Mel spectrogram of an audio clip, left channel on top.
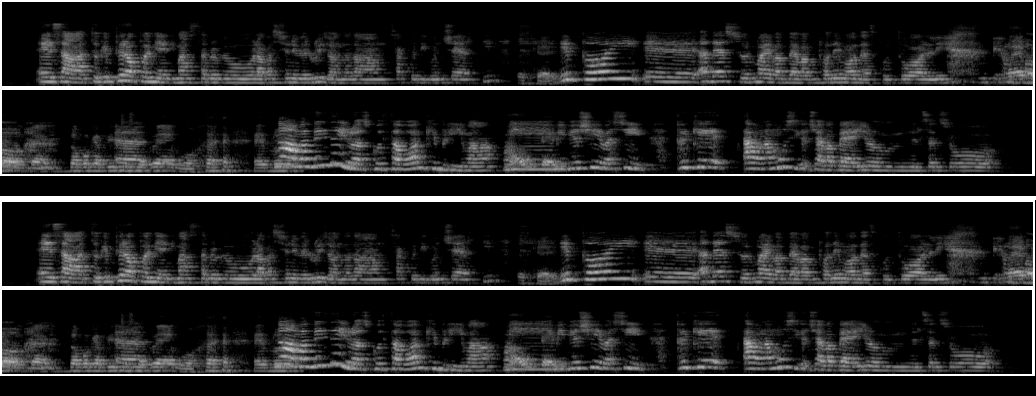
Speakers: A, on the left; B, on the right.
A: Esatto, che però poi mi è rimasta proprio la passione per lui, sono andata a un sacco di concerti.
B: Ok. Eh
A: E poi eh, adesso ormai, vabbè, va un po' di moda, ascolto Holly, <laughs> che è un
B: beh,
A: po'...
B: vabbè, dopo che ha vinto
A: eh,
B: Sanremo <laughs> è normale.
A: No, ma in verità io lo ascoltavo anche prima,
B: Ah,
A: mi,
B: ok.
A: mi piaceva, sì, perché ha una musica, cioè vabbè, io non- nel senso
